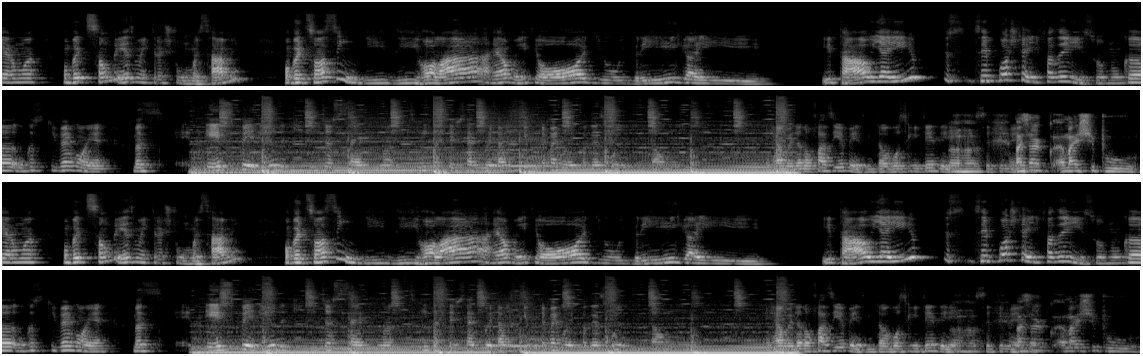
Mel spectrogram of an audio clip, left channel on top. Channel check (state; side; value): normal; both; correlation 0.25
